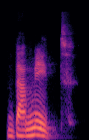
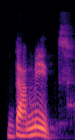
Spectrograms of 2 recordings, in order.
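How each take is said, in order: The two takes are said the same way.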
